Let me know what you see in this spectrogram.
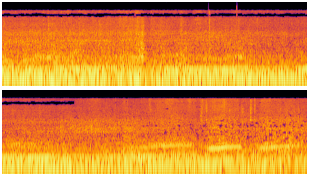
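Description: Rally car engine heard from inside the cabin while driving, holding fairly steady revs, then rising and falling in pitch a few times over the last few seconds as the driver works the throttle.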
